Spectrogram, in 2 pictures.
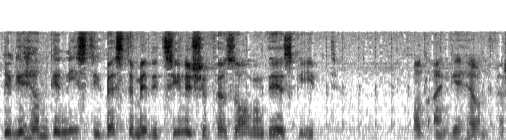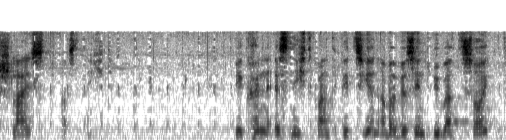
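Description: Man playing a reassuring, mid-pitched doctor. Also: fairly bright tone, slight background noise, close to an everyday voice. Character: reassuring, faintly stern male institute doctor. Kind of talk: German radio play acting.

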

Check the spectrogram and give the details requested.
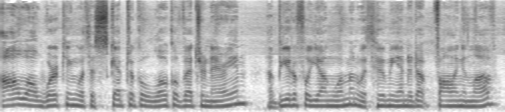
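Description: A man's voice: a little high, fairly even intonation, quick pace, a little mellow. A man co-hosting a podcast in semi-scripted banter, with dry humour. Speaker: podcast co-host.

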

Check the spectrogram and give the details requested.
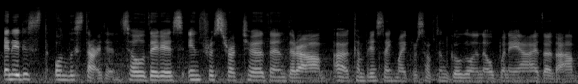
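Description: A woman with a Ukrainian accent, a guest in a tech interview, explaining things earnestly in steady lists. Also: low voice, fast talker, background noise. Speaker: guest, company AI lead. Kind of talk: interview answers. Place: studio set on a stock exchange floor. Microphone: lapel mic.

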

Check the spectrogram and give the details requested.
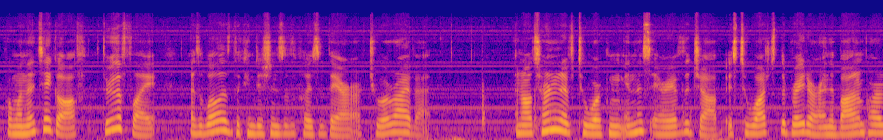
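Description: A woman's voice: fairly low pitch, a little hiss or hum. A young woman, a student narrator, reading a formal documentary script. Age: young adult. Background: music bed.

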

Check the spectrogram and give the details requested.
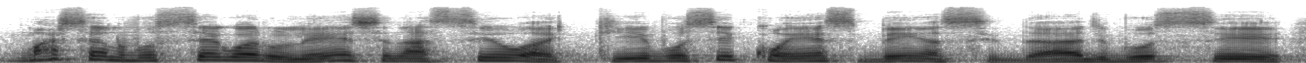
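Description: Higher-pitched mellow middle-aged Paulista male host. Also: normal speed, slightly rough. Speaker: TV talk show host. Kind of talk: interviewing guests in a studio. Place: small TV studio.

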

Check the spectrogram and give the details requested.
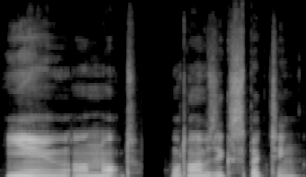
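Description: A man reading an audiobook, voicing an ancient old wizard who speaks in a slow, deliberate and formal way. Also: on the low side, steady tone, a bit bright, clear, resonant tone, dry recording. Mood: disappointed.

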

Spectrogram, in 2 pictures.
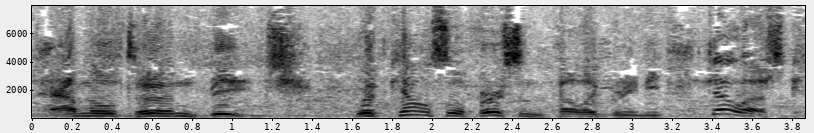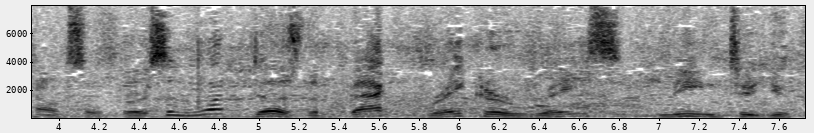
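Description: A man's voice: on the high side, big pitch swings, measured pace, few pauses. An actor playing a male radio reporter doing street interviews with formal, earnest questions. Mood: brisk, inquiring. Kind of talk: mock news radio interviewing. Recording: noisy crowded street recording.

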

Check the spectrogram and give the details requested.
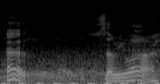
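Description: An actress playing a prim, guarded event gatekeeper in an audio drama, formal and stiffly polite. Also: female voice, on the low side, slow pace, noisy background. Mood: coolly polite. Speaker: door greeter with guest list.

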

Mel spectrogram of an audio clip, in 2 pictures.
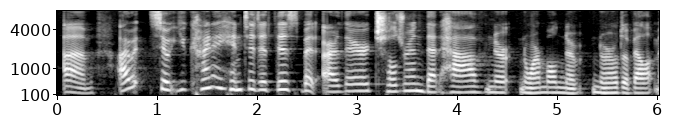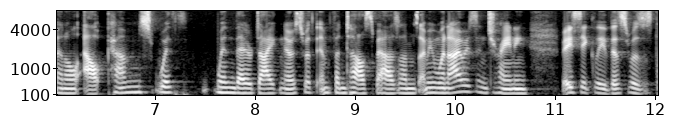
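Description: Low-voiced woman asking from the audience. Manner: casual, with many "like" and "you know". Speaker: audience member asking a question. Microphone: handheld microphone.

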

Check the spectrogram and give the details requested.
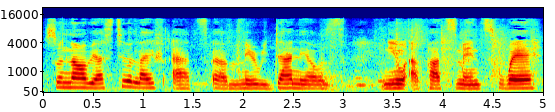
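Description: A woman reporter briskly interviewing and prompting on a live walkthrough. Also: mid-range voice, little pitch movement, slight background noise. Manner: brisk, prompting, many okays. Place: outdoor compound, then indoor rooms.

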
